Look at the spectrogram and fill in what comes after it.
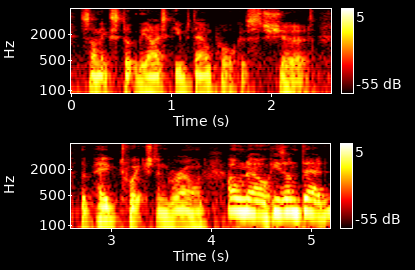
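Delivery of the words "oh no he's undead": very high, loud, panicked shriek. A narrator's reading. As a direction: shriek in terror. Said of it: "shrieked Tails".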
